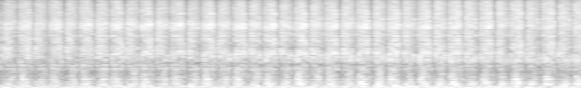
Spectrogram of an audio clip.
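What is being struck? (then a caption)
Felt-tip marker on a paper sheet. A felt-tip marker is rubbed in rapid back-and-forth strokes over a thin paper coloring sheet lying flat on a clipboard. The result is a steady, rhythmic, bright scratchy hiss, with each short stroke pulsing quickly into the next and only a faint low undertone.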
